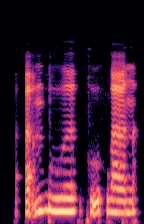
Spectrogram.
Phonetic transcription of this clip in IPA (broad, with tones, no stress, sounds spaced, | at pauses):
ʔ a̰˧˥ m ɓ u˧ ə̯ | k ṵ˧˥ h w a˧ n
